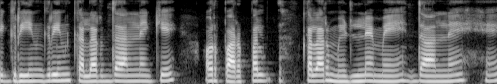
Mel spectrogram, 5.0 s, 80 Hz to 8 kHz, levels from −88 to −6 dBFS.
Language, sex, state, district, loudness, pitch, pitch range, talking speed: Hindi, female, Chhattisgarh, Raipur, -20 LUFS, 200 Hz, 195-205 Hz, 145 wpm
